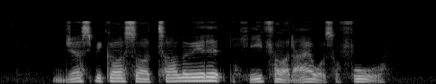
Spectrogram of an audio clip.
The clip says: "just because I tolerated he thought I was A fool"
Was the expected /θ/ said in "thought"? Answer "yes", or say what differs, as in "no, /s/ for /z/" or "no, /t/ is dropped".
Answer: yes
